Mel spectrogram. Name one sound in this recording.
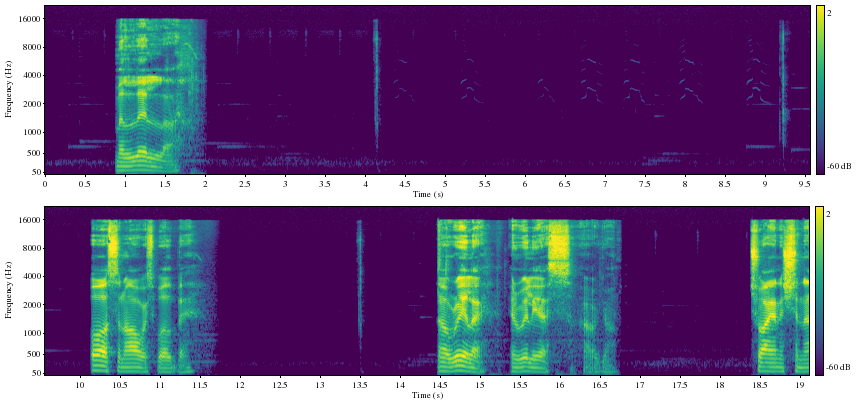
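A young man talks calmly into a close microphone, in short bursts.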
